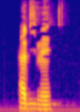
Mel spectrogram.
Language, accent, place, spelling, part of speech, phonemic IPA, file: French, France, Lyon, abîmez, verb, /a.bi.me/, LL-Q150 (fra)-abîmez.wav
- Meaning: inflection of abîmer: 1. second-person plural present indicative 2. second-person plural imperative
